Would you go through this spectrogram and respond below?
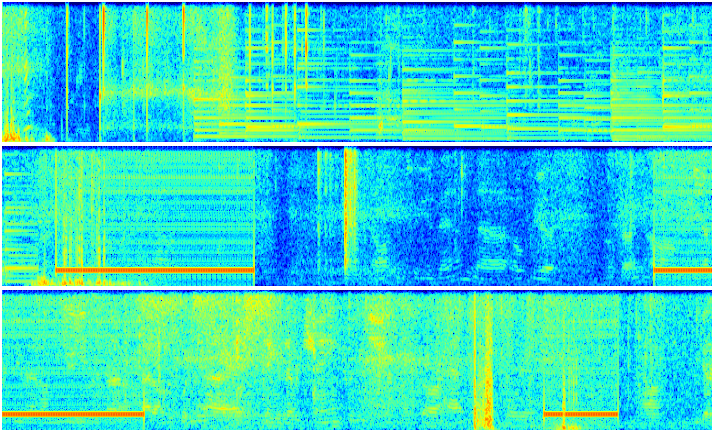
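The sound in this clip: Telephone ringback tone during a call transfer: a quick run of short electronic beeps and tones, then steady, even rings of about two seconds each, separated by longer silent pauses, with a brief final ring cut short.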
